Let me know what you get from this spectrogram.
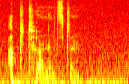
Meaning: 1. superlative degree of abtörnend 2. inflection of abtörnend: strong genitive masculine/neuter singular superlative degree
- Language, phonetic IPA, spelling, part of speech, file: German, [ˈapˌtœʁnənt͡stn̩], abtörnendsten, adjective, De-abtörnendsten.oga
